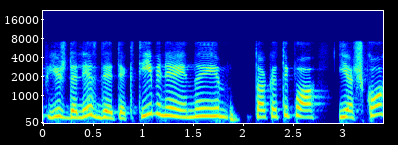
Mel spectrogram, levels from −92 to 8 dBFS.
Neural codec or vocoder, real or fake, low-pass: codec, 16 kHz in and 24 kHz out, 1 kbps, XY-Tokenizer; fake; 7.2 kHz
